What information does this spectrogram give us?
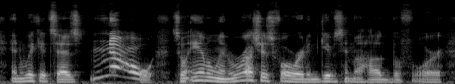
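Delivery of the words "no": high Ewok no. Acted. Wicket refuses hug.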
